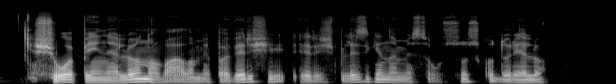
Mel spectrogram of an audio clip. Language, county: Lithuanian, Alytus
